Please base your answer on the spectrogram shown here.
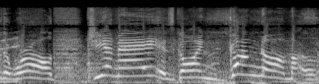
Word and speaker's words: Gangnam: It's pronounced Gangnam. It's pronounced Gangnam. Say that again. Gangnam. So the G sounds like a K.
